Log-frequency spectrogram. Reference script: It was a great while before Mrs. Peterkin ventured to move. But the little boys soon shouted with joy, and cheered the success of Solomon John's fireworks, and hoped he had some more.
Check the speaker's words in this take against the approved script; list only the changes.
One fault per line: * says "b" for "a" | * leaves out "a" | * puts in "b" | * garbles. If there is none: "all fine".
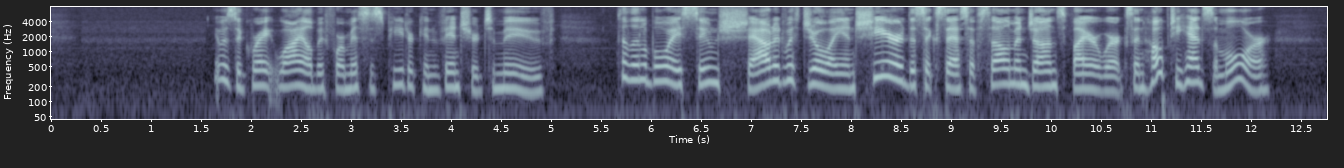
* leaves out "But"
